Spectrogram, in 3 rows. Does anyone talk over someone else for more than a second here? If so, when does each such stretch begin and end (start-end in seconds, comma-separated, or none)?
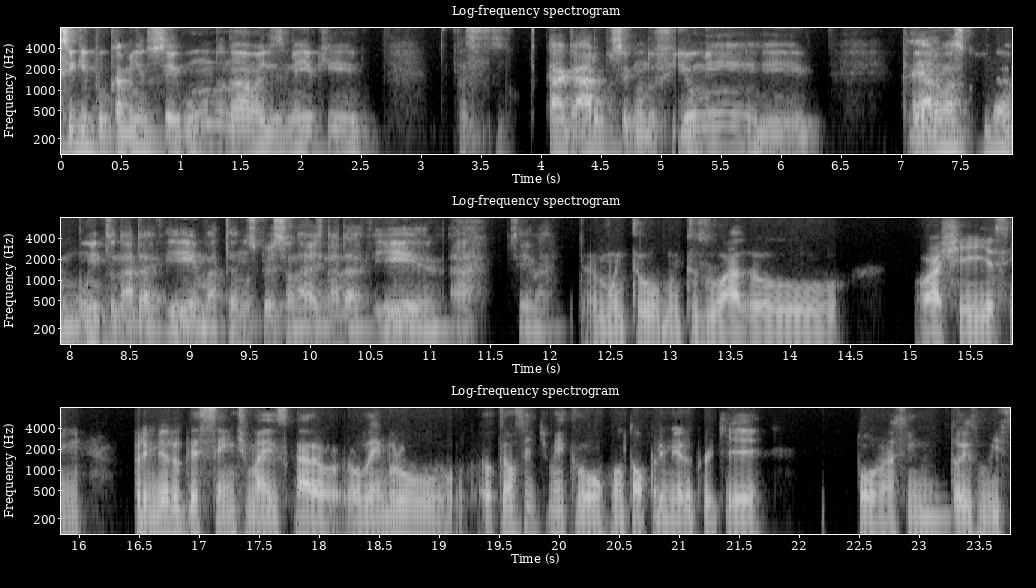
none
